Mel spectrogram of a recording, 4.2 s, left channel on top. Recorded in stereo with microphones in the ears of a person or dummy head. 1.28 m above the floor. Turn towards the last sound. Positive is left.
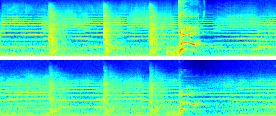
turn(degrees=70)  # may be behind; listen again after turning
